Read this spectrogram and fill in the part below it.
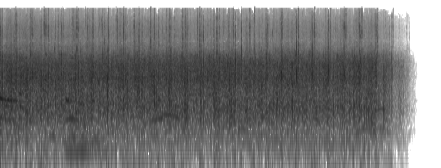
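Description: A crowd claps its hands.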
